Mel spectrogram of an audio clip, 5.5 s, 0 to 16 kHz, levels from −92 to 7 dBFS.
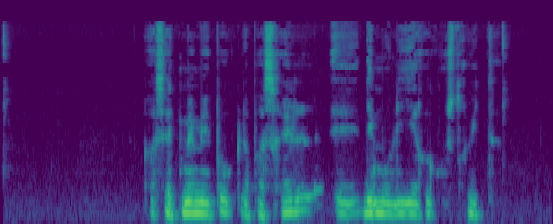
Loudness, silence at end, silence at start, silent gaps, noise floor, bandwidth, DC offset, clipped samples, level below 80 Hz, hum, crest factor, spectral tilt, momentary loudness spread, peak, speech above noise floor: -28 LUFS; 0.6 s; 1.5 s; none; -73 dBFS; 11.5 kHz; under 0.1%; under 0.1%; -58 dBFS; none; 20 dB; -5 dB/octave; 12 LU; -10 dBFS; 45 dB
